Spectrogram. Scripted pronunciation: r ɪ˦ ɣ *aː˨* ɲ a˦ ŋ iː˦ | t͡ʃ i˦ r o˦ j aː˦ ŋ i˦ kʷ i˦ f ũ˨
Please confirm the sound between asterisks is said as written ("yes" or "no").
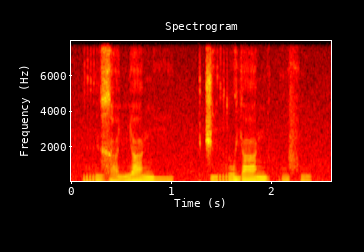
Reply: no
